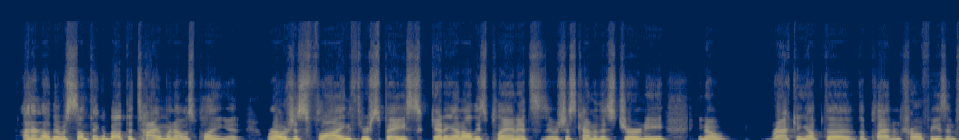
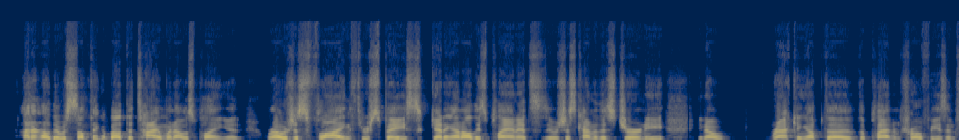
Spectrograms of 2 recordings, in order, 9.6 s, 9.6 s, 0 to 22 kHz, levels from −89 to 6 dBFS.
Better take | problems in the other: first | thin; very; fading below 400 Hz

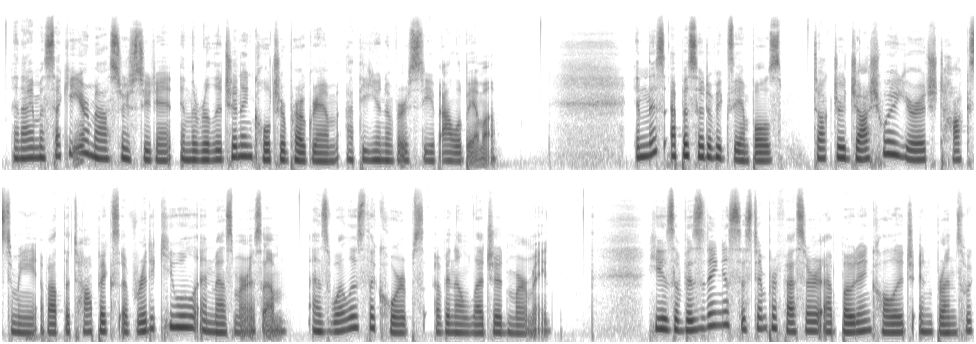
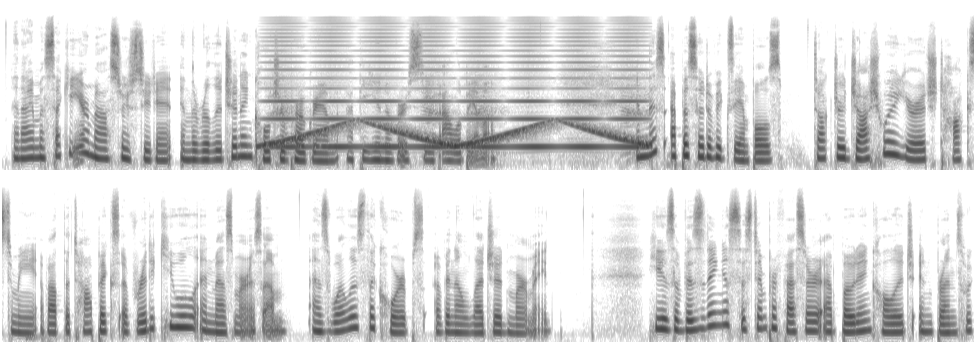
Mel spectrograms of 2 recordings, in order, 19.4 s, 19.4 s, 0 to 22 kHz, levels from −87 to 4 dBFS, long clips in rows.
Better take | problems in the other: first | alarm; loud; from 2.5 to 6.5 s; peak 5 dB above the speech

